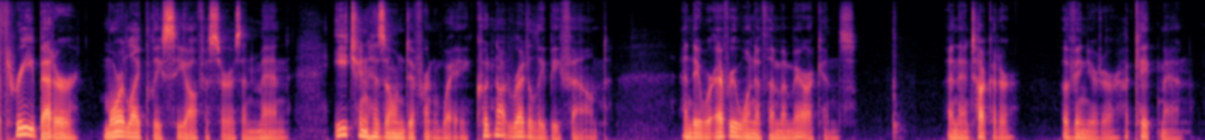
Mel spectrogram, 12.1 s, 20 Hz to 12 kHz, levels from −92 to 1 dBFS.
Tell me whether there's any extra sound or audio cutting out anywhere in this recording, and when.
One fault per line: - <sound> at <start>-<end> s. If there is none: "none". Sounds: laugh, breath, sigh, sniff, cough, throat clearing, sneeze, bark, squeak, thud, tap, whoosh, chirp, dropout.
- thud at 8.9-9.1 s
